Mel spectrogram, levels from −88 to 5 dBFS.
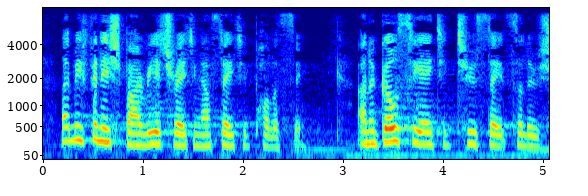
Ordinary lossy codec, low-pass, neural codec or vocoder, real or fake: none; 7.2 kHz; none; real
